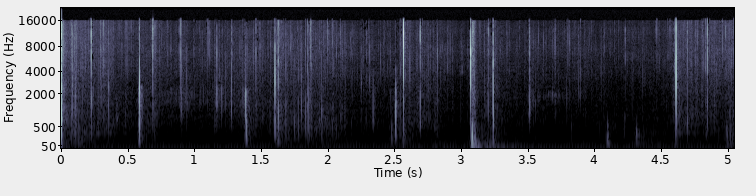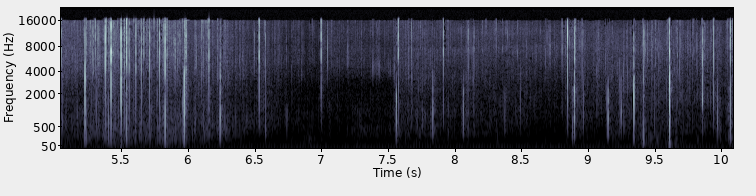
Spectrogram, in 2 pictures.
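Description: A fingertip presses and crinkles the top of a clear plastic bag of loose cream plastic faux pearl beads standing upright on cloth. Sparse, sharp, bright crackles and ticks come in scattered bursts, with a denser cluster of rustling clicks near the middle. Each snap dies away almost instantly, and there is little low-end weight.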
